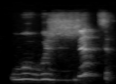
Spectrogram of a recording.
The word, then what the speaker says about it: ووجدت: First of all, put the first one and you have to take a break. حسنت ووجدت راسي. ووجدت راسي. ووجدت راسي. So kind of like you are combining it. وجدت راسي. وجدت راسي. ووجدت راسي. So over here you can pronounce this one as oo. Oo. So scale oo and oo. So وجدت راسي. وجدت راسي. It makes it easy.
